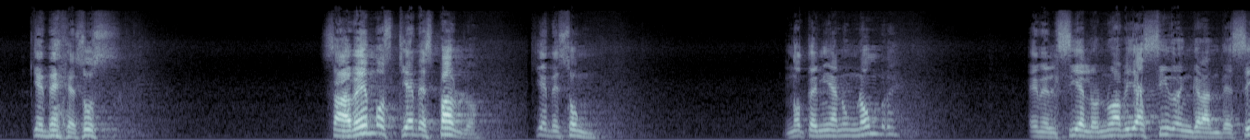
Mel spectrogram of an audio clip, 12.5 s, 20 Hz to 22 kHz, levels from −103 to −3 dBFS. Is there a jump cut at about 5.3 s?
yes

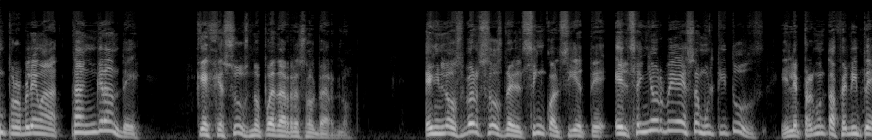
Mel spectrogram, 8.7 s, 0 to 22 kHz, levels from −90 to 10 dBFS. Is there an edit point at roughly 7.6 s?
yes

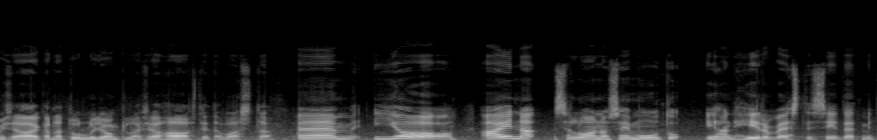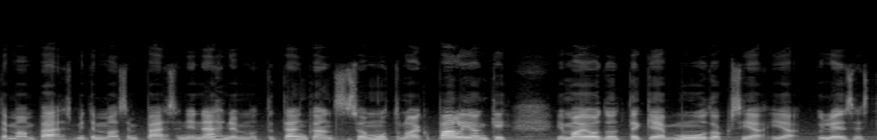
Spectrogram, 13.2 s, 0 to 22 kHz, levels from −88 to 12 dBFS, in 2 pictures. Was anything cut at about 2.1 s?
yes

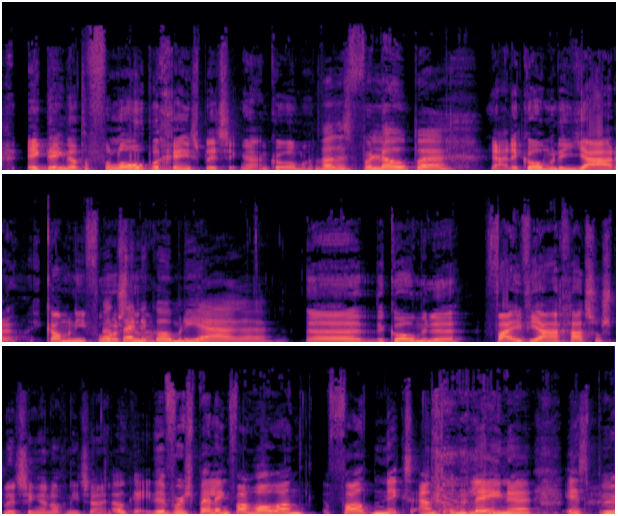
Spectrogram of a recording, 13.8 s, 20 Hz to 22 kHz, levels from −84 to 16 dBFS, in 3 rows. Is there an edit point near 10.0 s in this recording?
no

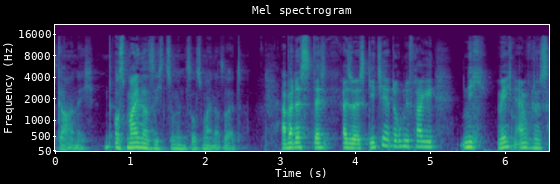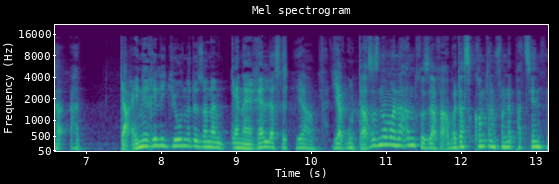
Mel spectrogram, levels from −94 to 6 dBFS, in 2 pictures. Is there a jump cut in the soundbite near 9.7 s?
yes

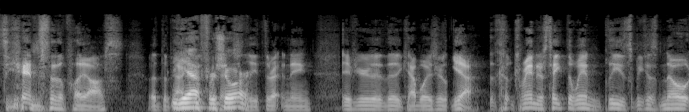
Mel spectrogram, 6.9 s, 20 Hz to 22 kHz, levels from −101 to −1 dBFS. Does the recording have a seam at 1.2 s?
no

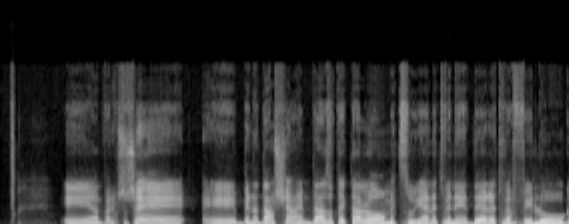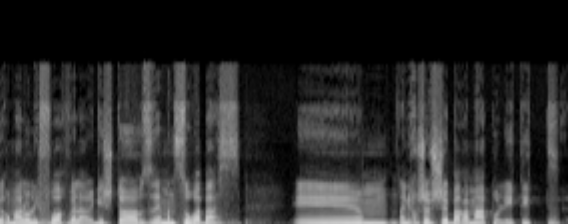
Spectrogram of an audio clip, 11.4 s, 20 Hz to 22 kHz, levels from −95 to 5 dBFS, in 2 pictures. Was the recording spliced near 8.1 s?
no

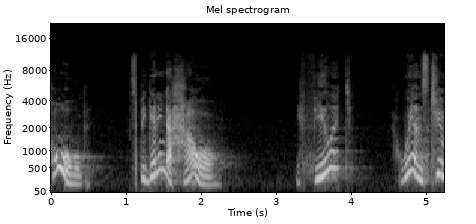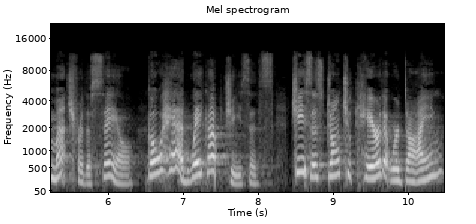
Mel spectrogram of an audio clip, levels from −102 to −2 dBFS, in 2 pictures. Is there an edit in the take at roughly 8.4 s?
no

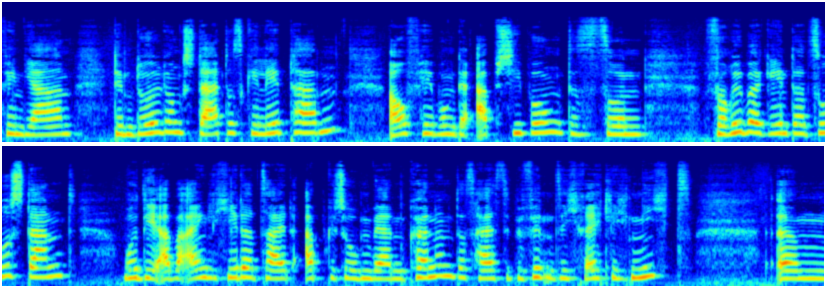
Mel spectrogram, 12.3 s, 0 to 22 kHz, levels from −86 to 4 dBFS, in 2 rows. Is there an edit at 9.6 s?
no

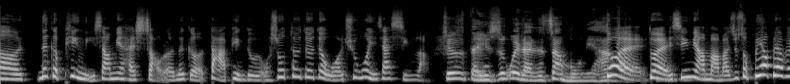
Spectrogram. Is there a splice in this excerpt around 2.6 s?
no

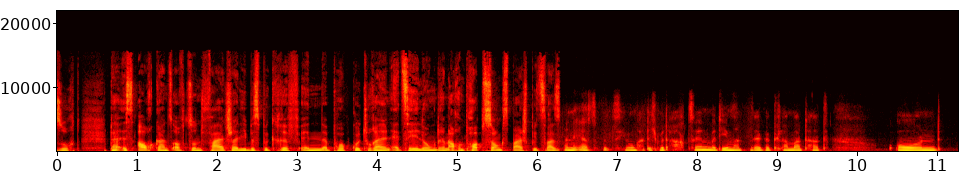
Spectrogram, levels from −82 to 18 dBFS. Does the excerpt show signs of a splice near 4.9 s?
no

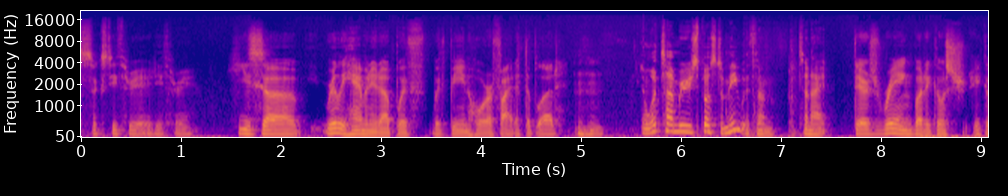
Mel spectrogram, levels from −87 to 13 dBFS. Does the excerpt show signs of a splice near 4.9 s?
yes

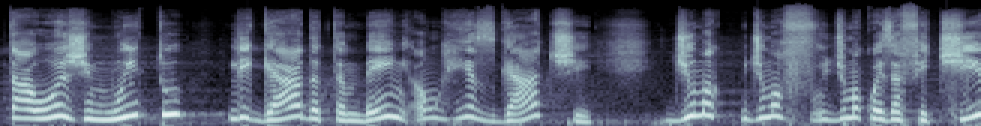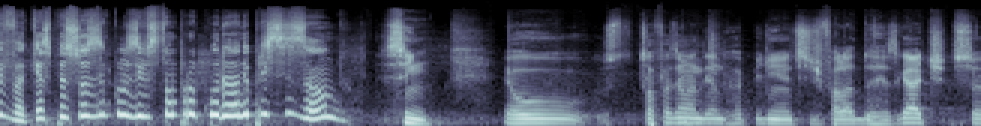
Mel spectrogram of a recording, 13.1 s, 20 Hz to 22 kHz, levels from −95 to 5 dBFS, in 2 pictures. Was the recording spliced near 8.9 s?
yes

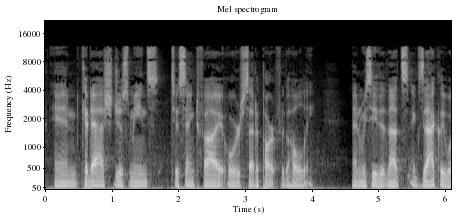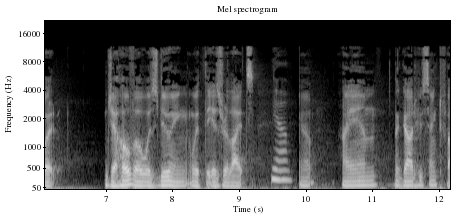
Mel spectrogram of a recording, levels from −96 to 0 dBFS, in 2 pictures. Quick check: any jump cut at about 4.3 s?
no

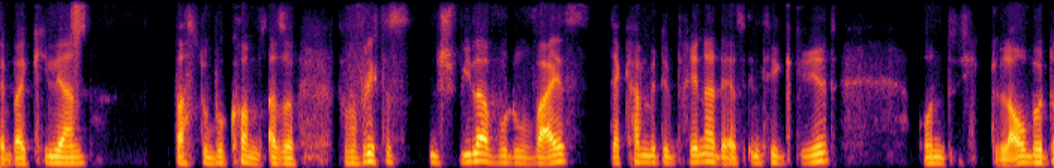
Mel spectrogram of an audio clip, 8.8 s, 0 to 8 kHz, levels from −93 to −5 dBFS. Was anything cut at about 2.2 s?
yes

